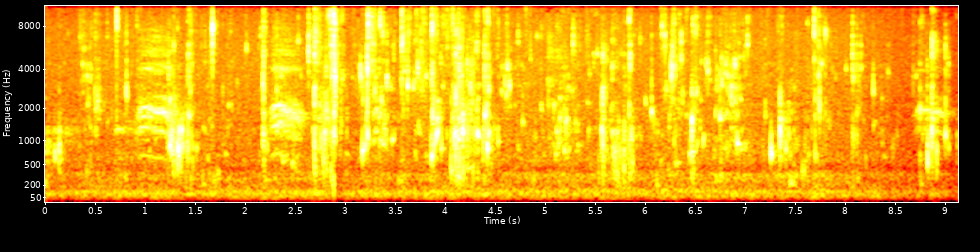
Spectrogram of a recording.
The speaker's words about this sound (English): Water the music maker. Water the carrier of light. Water carries emotions.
